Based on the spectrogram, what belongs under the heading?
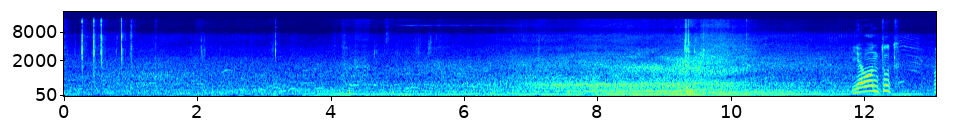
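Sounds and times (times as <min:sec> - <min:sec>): vehicle passing close by: 0:03.7 - 0:11.9.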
